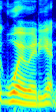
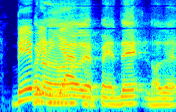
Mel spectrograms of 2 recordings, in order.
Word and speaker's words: weberiano: O sea, esa gente que no es weberiano, hay gente que dice weberiano, no, es una grosería, es beberiano. Depende de cuál sea la pronunciación. La pronunciación es con W, es con B, dice beberiano.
